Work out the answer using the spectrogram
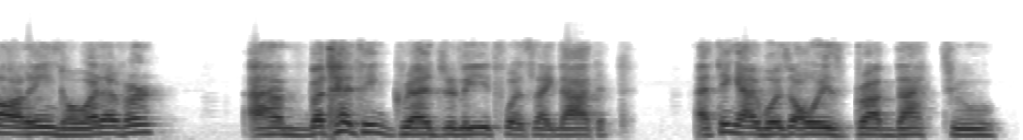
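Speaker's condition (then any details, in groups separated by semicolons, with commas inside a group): Cerebral palsy; lifelong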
